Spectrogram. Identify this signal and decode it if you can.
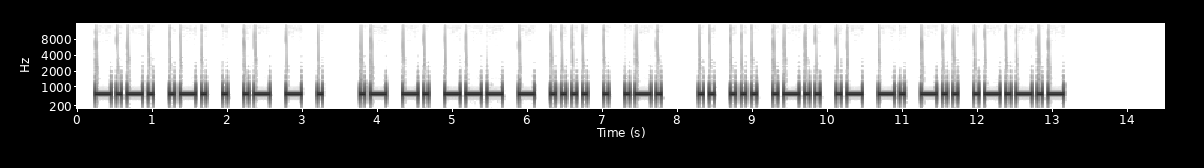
Morse code, heard as a keyed tone, about 17 wpm, 700 Hz. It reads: CREATE ANOTHER ISLAND.
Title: Sentences from Top 1000 Words - Review Part 3 - 17wpm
